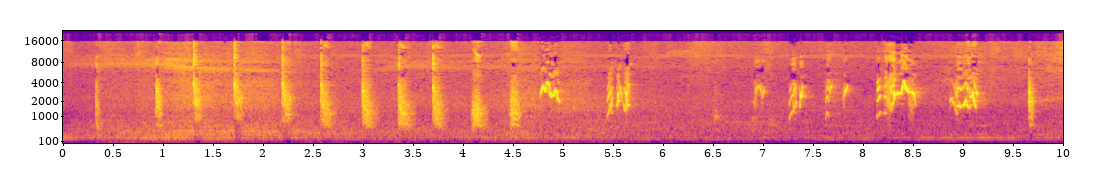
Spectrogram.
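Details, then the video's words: Yellow-eyed Javan myna gives a regular series of harsh, clipped notes a little over one per second, then breaks into twisting whistles and chatter; played to coax pet mynas into singing. "KICAU JALAK KEBO MATA KUNING"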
